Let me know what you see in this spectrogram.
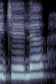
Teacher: جیم ساکن یہاں پہ قلقلہ ہوگا ، عین کو وسطی حلق میڈل تھروٹ سے ادا کرنا ہے،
